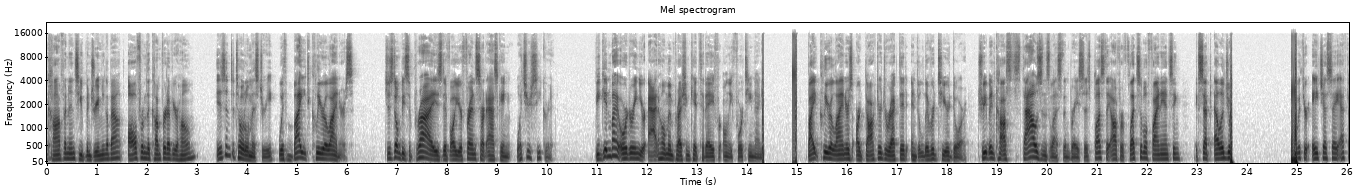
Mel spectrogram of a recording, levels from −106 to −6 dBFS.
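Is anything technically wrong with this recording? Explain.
Yes. Twice in this speech the cable gets pulled and plugged in, at 14.30 s and again at 23.67 s. Each time a pop drops the sound to near silence for about 0.64 s, then 1.27 s. A short 50 Hz mains buzz of about 61 ms, then 78 ms, follows while only the tip makes contact, and a second pop brings the sound back.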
